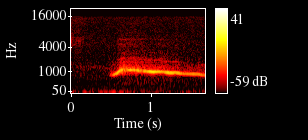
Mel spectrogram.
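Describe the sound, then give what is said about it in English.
A single long, low whistle that swoops up briefly, then holds and slowly slides downward in pitch, steady, with no talking around it. “And after a couple minutes of looking, just makes a long, low whistle sound.”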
